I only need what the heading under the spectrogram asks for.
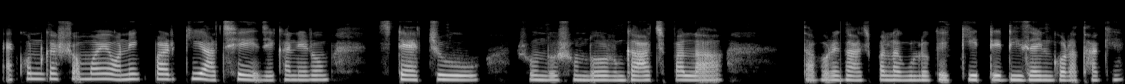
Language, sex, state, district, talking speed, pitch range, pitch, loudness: Bengali, female, West Bengal, Kolkata, 105 wpm, 205-240 Hz, 210 Hz, -19 LUFS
